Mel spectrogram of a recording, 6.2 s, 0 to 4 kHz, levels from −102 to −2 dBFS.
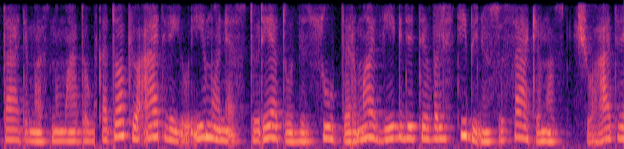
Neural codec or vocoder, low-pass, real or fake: none; 3.6 kHz; real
